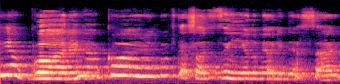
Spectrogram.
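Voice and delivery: sobbing "what now" lament; crying despair. Retold or imitated. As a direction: cry out in retold panic. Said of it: "E eu chorei, chorei".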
